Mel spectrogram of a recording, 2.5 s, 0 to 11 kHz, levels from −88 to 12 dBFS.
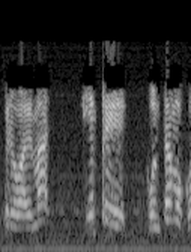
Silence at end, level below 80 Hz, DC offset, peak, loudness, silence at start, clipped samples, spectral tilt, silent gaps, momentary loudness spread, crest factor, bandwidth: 0 s; -50 dBFS; under 0.1%; -2 dBFS; -15 LUFS; 0.05 s; under 0.1%; -2 dB/octave; none; 11 LU; 16 dB; 6.6 kHz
